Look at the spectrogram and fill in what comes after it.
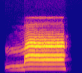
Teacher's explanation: Fatha followed by alif makes two counts. And this is a long vowel.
